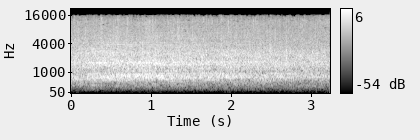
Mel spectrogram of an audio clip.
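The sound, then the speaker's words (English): An audience claps their hands in a dense, continuous wash of applause that stays steady and fairly loud throughout, with no voices standing out above it. “Clap your hands and shout with a loud voice.”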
